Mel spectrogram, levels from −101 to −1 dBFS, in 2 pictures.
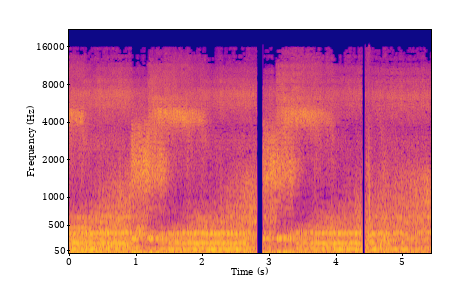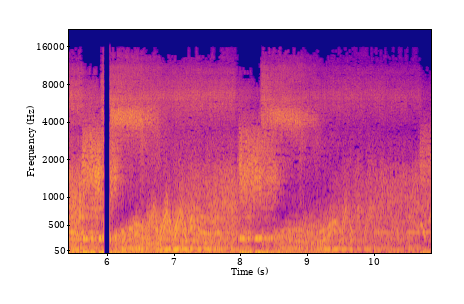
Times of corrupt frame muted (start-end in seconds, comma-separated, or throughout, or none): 2.82-2.92, 4.40-4.46, 5.96-6.06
